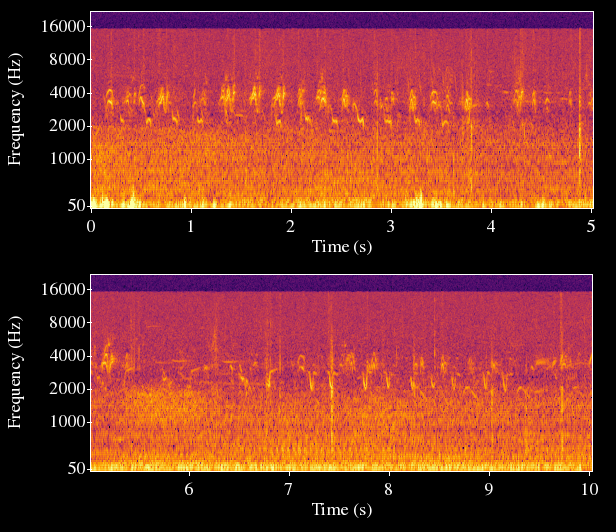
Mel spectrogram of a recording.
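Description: Small birds chirping in quick repeated high notes, fairly quiet, with a few low thumps near the start and about three seconds in.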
